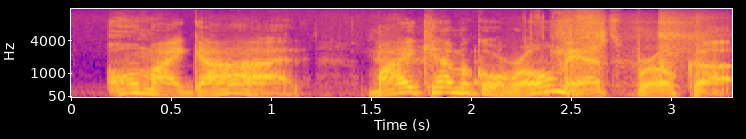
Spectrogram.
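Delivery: sudden high, drawn-out blurted shout. Retelling how someone blurted out mid-set: imitating someone blurting out a shout. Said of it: "he just blurts out".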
